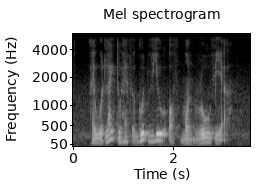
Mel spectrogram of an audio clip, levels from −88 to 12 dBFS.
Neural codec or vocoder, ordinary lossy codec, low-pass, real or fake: none; Opus, 64 kbps; 5.4 kHz; real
